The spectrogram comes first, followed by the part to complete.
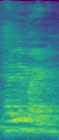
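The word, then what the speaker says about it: phthalimide: पीएच बेटा silent है, ठीक है। Gabriel थैलिमाइड synthesis.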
